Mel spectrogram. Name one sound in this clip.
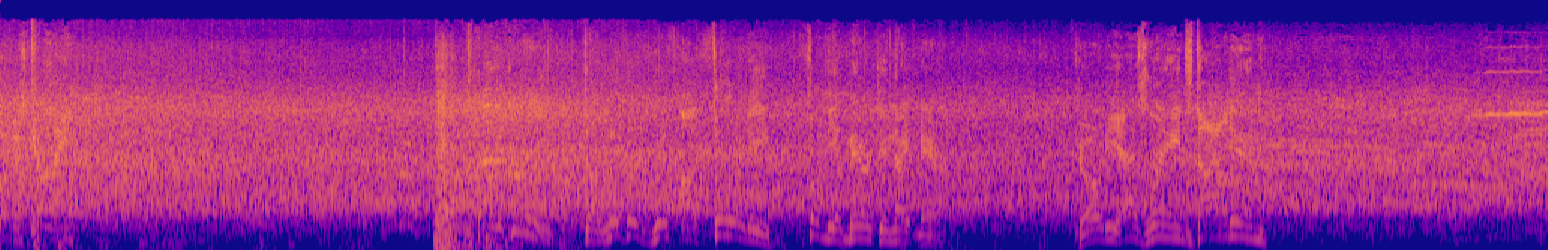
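A large crowd cheers steadily in an echoing arena.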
